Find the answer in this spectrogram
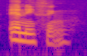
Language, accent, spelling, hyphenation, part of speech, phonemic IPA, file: English, US, anything, an‧y‧thing, pronoun / noun / verb / adverb, /ˈɛn.i.θɪŋ/, En-us-anything.ogg
- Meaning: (pronoun) 1. Any object, act, state, event, or fact whatsoever; a thing of any kind; something or other 2. Expressing an indefinite comparison; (noun) Someone or something of importance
